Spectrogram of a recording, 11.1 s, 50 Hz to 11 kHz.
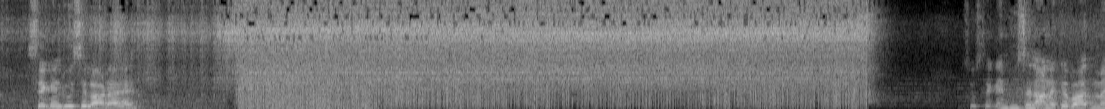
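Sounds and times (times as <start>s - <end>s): pressure cooker whistling: 2.2s - 8.8s.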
